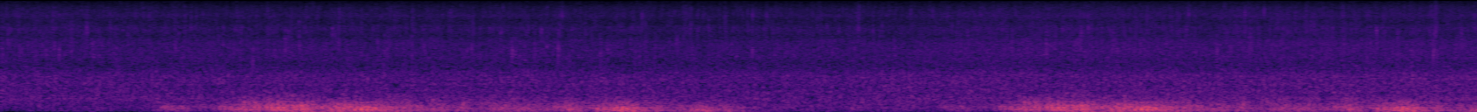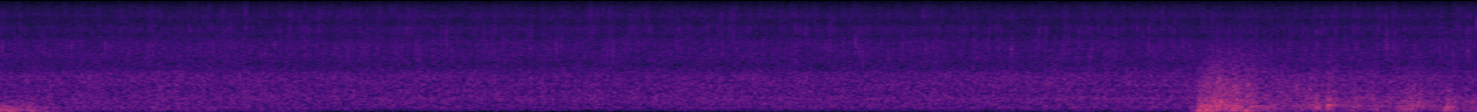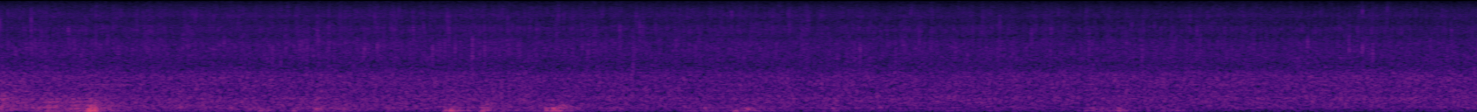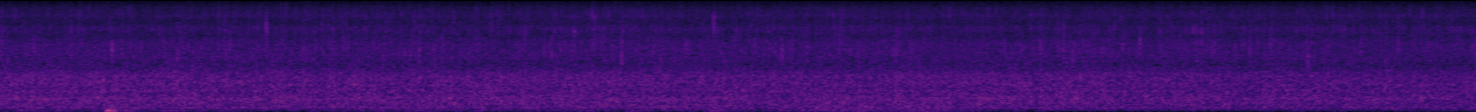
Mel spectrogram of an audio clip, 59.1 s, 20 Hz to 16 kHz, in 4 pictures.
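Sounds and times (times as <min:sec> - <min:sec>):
steady rain falling: 0:00.0 - 0:59.0
thunder rumbling: 0:26.7 - 0:30.7.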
